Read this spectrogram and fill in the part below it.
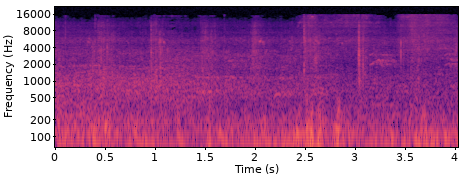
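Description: A van engine hums as the van drives slowly past nearby.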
